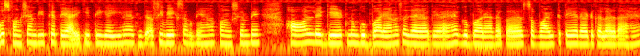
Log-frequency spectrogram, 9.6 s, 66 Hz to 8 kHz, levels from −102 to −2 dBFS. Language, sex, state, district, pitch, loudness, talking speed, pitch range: Punjabi, female, Chandigarh, Chandigarh, 200 Hz, -16 LUFS, 205 wpm, 190-210 Hz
